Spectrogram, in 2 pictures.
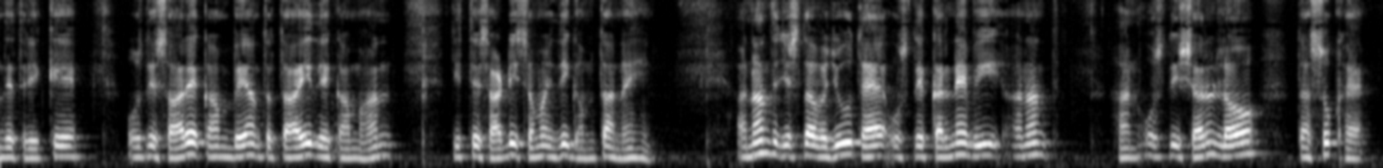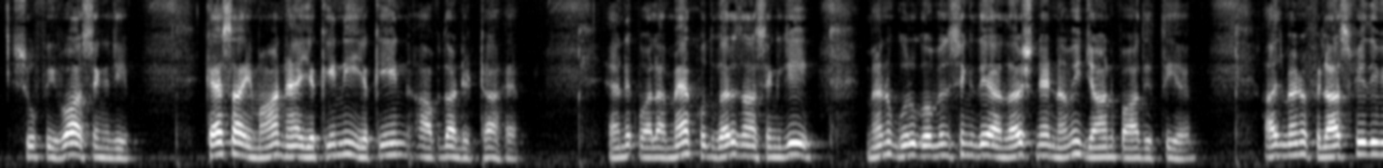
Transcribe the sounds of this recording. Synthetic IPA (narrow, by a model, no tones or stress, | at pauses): d̪eːt̪əɾiːkeː | ʊsd̪eːsaːɾeːkəmbeːə̃nt̪ɾt̪aːiːd̪eːkəmɦən | d͡ʒɪt̪ʰːeːsaːɖiːsəməd͡ʒd̪iːɡəmt̪aːnəɦĩː | ənənt̪d͡ʒɪsd̪aːʋəd͡ʒuːd̪ɦɛːʔʊsd̪eːkəɾneːbiːənənt̪ | hənʊsd̪iːʃəɾənlɔoː | t̪ãːsʊkʰɦɛː | suːpʰiːʋaːsɪ̃ŋɡd͡ʒiː | kɛːsaːiːmaːnɦɛːjəkiːniːjəkiːnaːpd̪aːɖɪʈʰːaːɦɛː | ɛːnɪkʋaːlaːmɛ̃ːkʰʊd̪ɡəɾzãːsɪ̃ŋɡd͡ʒiː | mɛ̃ːnũːɡʊɾuːɡoːbɪ̃nsɪ̃ŋɡd̪eːaːd̪əɾʃneːnəʋĩːd͡ʒaːnpaːd̪ɪt̪ːiːɦɛː | əd͡ʒmɛːnũːpʰɪlaːsə̥pʰiːd̪iː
